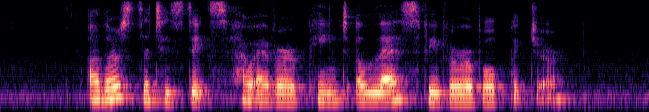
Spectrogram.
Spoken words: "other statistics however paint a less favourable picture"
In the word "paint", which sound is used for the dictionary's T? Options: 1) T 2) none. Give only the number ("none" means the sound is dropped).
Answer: 1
